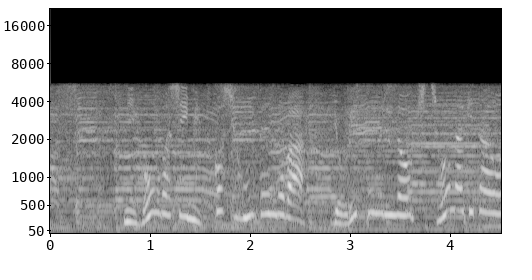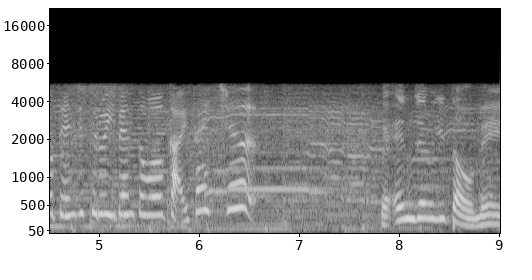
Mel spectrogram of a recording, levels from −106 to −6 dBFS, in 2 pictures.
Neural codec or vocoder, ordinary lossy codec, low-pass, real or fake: none; AAC, 48 kbps; 5.4 kHz; real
